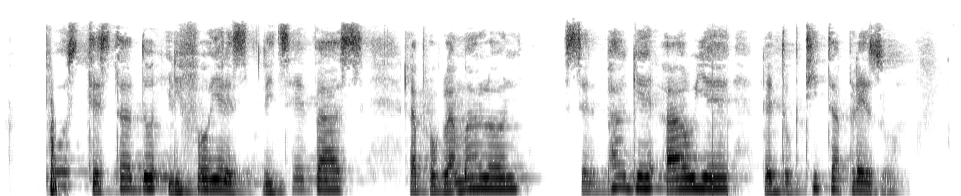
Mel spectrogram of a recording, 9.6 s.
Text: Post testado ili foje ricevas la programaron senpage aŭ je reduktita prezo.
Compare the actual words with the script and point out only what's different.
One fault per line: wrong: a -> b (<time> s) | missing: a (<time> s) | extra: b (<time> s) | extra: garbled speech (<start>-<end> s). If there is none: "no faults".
no faults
